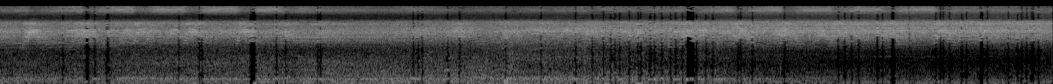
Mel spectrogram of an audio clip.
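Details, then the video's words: Korean cicadas chorusing in a green forest at midsummer during a heatwave, 25 July 2024: a dense, unbroken high-pitched buzzing hiss holding steady throughout, with a few faint clicks and no other clear sounds. "Korean cicadas, a chorus in a midsummer green forest | 한국 매미들의 한여름 초록 숲속의 합창"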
